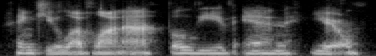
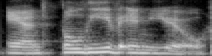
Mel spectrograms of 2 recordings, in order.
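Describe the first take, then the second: First: Whispered. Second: Said in the usual way. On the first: Real, not acted. Repeats chat words to herself.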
